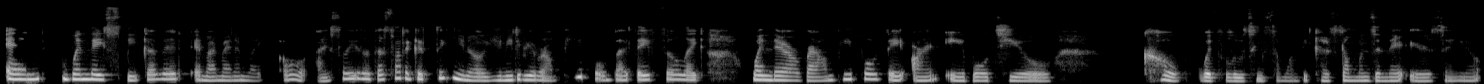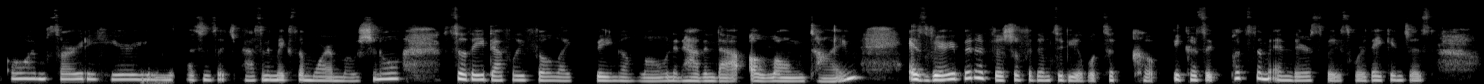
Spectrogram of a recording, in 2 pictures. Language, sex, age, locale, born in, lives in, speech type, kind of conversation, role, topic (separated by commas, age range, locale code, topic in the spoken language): English, female, 30-34, en-US, United States, United States, conversation, podcast, guest, How do people find comfort and support after experiencing loss?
